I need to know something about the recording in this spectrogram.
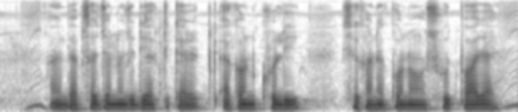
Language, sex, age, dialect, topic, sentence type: Bengali, male, 18-24, Standard Colloquial, banking, question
